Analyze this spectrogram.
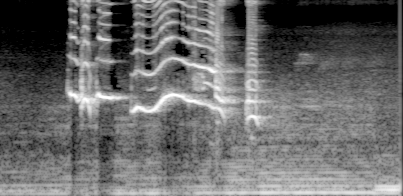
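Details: Loud Oriental magpie-robin song used to provoke other magpie-robins to sing, heard as a single phrase of sweeping, slurred whistles that rise and fall, with a low background hum.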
